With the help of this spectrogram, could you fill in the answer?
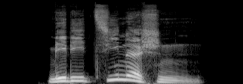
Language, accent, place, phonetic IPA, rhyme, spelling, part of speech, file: German, Germany, Berlin, [mediˈt͡siːnɪʃn̩], -iːnɪʃn̩, medizinischen, adjective, De-medizinischen.ogg
- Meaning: inflection of medizinisch: 1. strong genitive masculine/neuter singular 2. weak/mixed genitive/dative all-gender singular 3. strong/weak/mixed accusative masculine singular 4. strong dative plural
